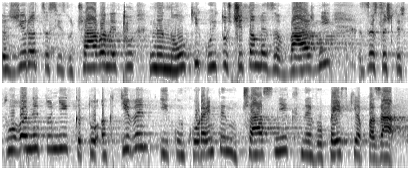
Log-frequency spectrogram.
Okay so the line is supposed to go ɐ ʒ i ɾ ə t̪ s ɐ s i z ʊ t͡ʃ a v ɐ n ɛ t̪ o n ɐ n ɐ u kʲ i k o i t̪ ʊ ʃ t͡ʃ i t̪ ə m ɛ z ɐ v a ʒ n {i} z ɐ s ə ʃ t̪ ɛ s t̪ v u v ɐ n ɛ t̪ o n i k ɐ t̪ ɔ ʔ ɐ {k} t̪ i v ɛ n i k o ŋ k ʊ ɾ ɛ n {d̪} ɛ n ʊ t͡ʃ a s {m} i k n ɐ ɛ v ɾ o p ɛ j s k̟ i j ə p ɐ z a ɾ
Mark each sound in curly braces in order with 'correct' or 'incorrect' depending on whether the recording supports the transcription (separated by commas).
correct, correct, incorrect, incorrect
